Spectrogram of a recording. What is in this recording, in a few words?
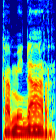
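Spanish, to walk, male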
